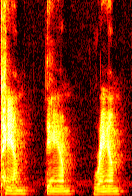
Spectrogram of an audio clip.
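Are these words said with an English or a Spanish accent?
English. The vowel is the native English am sound.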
